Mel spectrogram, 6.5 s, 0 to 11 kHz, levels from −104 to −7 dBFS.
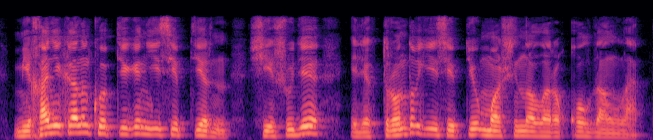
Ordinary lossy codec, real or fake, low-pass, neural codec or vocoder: MP3, 64 kbps; real; 7.2 kHz; none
